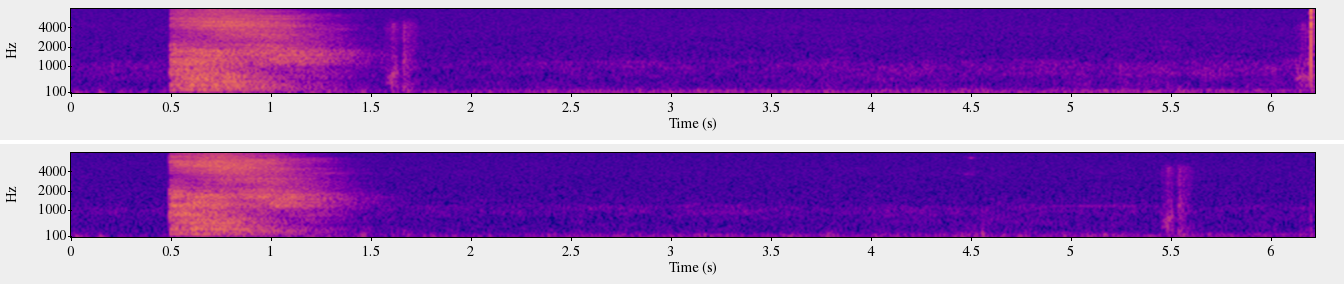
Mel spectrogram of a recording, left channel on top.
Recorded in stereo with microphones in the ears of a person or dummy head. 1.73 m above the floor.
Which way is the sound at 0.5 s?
65° right (ahead or behind).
